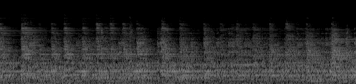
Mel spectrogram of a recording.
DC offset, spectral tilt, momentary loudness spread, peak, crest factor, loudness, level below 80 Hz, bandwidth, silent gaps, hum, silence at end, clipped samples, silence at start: under 0.1%; -3.5 dB/octave; 2 LU; -24 dBFS; 14 dB; -37 LUFS; -56 dBFS; 11.5 kHz; none; none; 0 s; under 0.1%; 0 s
